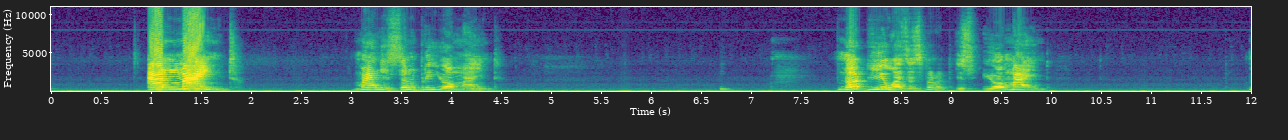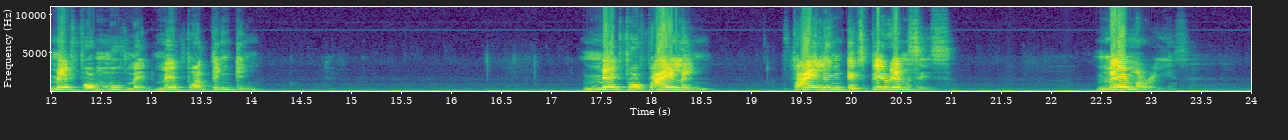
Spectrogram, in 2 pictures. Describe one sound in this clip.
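A middle-aged man speaks with animation in short bursts with pauses, close by.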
